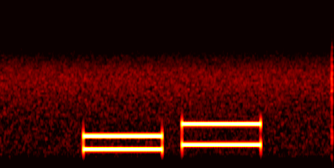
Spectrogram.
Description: Aircraft SELCAL, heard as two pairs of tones, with a squelch burst at the end. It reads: DJ-FM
